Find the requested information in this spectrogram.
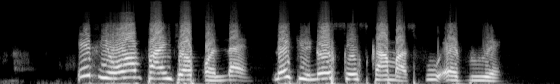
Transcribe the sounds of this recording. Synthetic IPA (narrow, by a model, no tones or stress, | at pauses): ifjuwɔ̃ntfãɪ̃nd͡ʒɔb̚ɔ̃nlaɪ̃n | mekjunoseskamasfuɛvɾiwɛ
